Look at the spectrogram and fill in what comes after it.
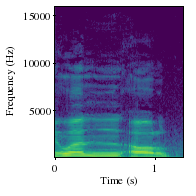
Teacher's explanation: را ساکن سے پہلے زبر ہے، پر پڑھا جائے گا۔ حروف مستعلیہ میں سے ضاد ہے، یہ بھی پر پڑھا جائے گا، وقف کی صورت میں ساکن بھی پڑھا جائے گا۔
